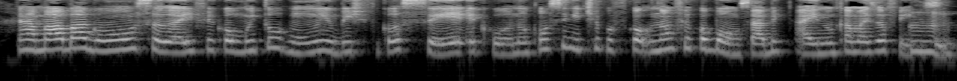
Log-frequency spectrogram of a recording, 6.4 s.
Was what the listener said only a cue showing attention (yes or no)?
no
